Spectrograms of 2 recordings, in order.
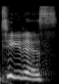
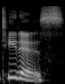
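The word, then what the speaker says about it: Tidus: said Zidane but yes then there's like Titus everyone said Titus unless you said I said tetus oh man that's so weird said tetus Japanese Japanese pronunciation they pronounced it tetus in in deia even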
